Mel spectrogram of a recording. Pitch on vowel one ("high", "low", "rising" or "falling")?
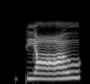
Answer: rising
